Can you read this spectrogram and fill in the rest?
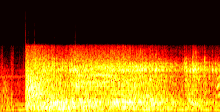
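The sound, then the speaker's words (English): A Buick car explodes in a sudden, loud blast of cordite powder and gasoline after a gunshot at its trunk, followed by a dense, roaring rumble that stays heavy for several seconds and eases only slightly toward the end. No voices are heard. “The car went up in a blast of powder and gasoline, and she moved back towards the other.”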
